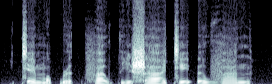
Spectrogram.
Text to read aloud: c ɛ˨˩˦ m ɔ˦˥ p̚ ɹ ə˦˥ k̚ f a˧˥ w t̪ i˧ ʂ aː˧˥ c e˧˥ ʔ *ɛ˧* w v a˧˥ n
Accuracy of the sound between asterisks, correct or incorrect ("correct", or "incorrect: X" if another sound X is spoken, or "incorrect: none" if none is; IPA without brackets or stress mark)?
incorrect: ə˧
